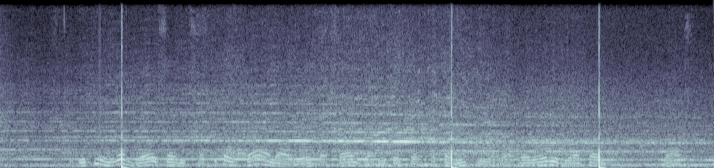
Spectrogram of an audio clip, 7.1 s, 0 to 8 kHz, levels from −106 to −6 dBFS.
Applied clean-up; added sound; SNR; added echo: none; Race car, auto racing / Accelerating, revving, vroom + Explosion; -4 dB; none.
